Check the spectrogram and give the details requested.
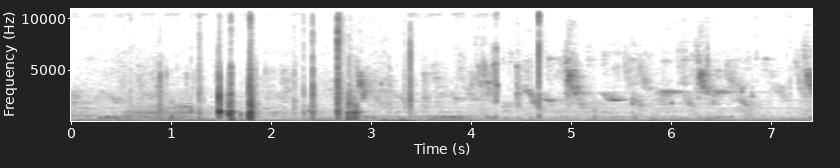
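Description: Birds chirping in short calls, with a few sharp clicks about one and a half seconds in and again just under three seconds in.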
